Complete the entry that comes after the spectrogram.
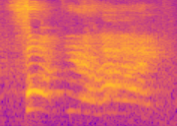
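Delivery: high-pitched cursing shout; angry shout. Real, not acted. Gamer cursing the incoming enemy helicopter, angry shout. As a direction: curse it out in real anger.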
